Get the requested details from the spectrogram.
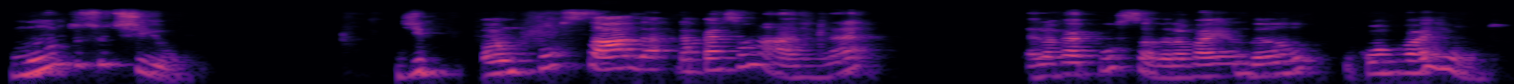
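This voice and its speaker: A woman's voice: fairly high pitch, big pitch swings, moderate pace. A woman teaching a puppetry class online, explaining and demonstrating, a little nervous. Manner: explanatory, demonstrative, self-interrupting. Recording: echoey room, voice from afar.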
